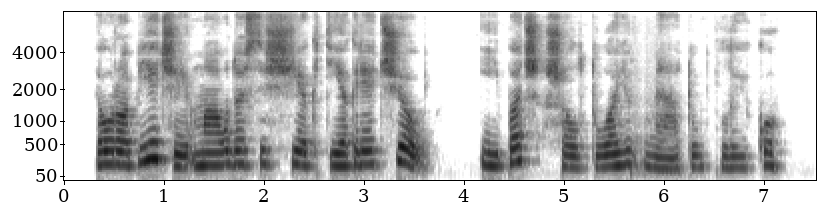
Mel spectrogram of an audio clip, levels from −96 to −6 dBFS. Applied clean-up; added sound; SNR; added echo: neural mask model DeepFilterNet 3.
